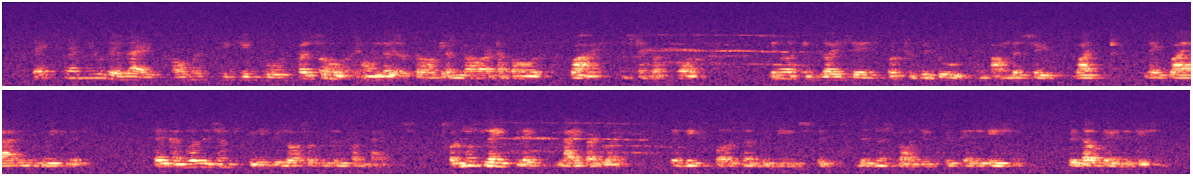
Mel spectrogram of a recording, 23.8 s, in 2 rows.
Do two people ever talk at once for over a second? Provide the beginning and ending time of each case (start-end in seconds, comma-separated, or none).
3.1-4.5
